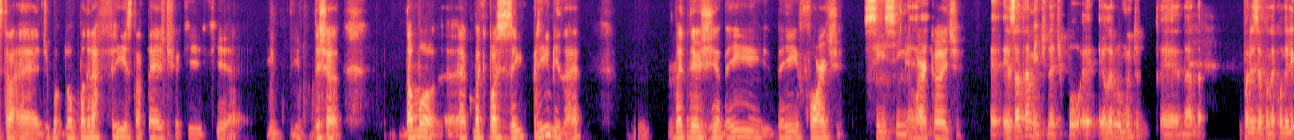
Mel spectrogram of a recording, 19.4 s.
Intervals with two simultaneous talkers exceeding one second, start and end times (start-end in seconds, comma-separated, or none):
none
